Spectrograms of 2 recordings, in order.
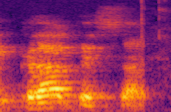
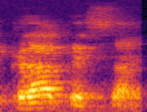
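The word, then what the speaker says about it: κρατῆσαι: A palavra é paroxítona. É kratesai. Não é kratesai e não é kratesai.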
